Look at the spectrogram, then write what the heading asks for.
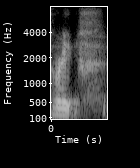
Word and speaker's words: Raph: p h is pronounced Rafe and not Raph does he pronounce it Raph uh we pronounce it Raph yeah in the server yeah okay ra Raph himself pronounces it Raph I'm surprised people pronounce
